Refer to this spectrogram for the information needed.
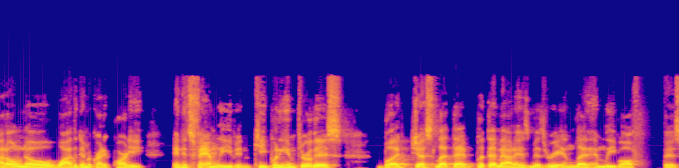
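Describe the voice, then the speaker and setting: Speaking fairly quickly, the man has a plain, everyday voice, medium pitch and ordinary pitch variation. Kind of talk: interview.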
